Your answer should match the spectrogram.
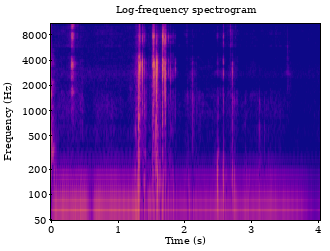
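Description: Computer keyboard keystrokes, a handful of separate sharp taps with a quick cluster of three about a second and a half in, over a steady low hum.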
